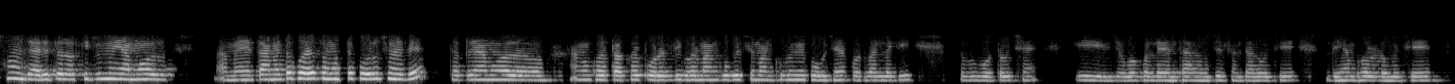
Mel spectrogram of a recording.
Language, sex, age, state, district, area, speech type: Odia, female, 30-45, Odisha, Sambalpur, rural, conversation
